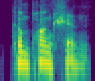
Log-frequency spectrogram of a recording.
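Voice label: "compunction", American English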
